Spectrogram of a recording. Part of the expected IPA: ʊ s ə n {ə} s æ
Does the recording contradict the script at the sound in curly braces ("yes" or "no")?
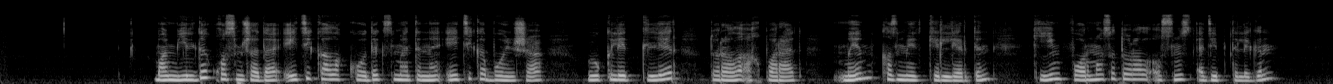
no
